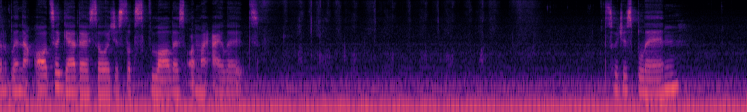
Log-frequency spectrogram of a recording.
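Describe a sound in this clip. A young woman speaks softly close to a microphone.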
